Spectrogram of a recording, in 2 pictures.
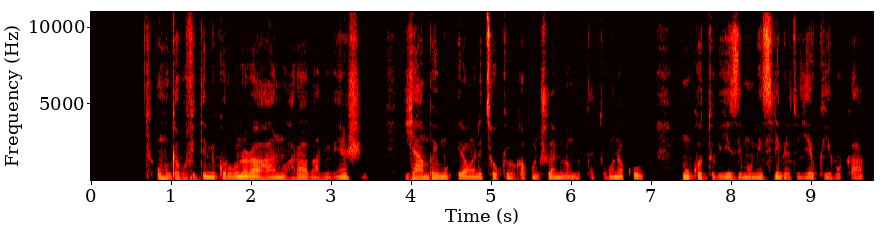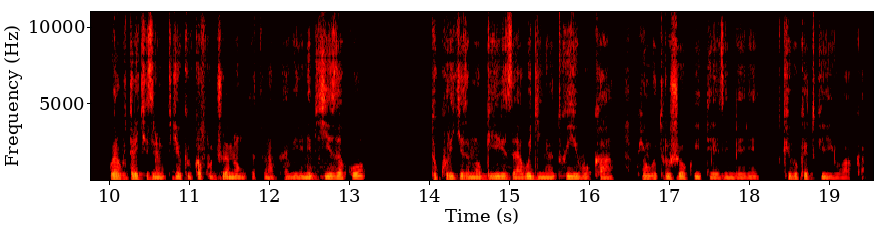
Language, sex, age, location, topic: Kinyarwanda, male, 18-24, Nyagatare, government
